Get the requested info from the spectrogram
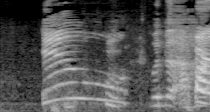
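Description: A person's high-pitched squeal: one drawn-out note that rises and falls over about half a second, coming in after a brief gap of dead silence and followed by excited talking.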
